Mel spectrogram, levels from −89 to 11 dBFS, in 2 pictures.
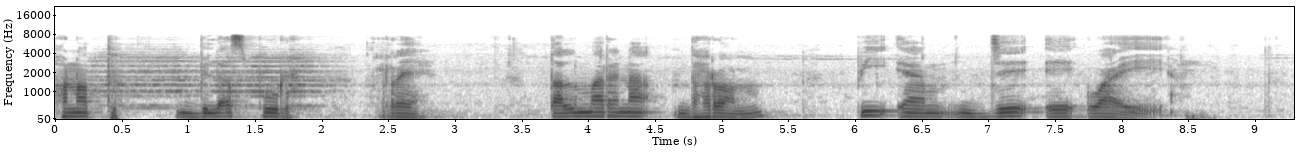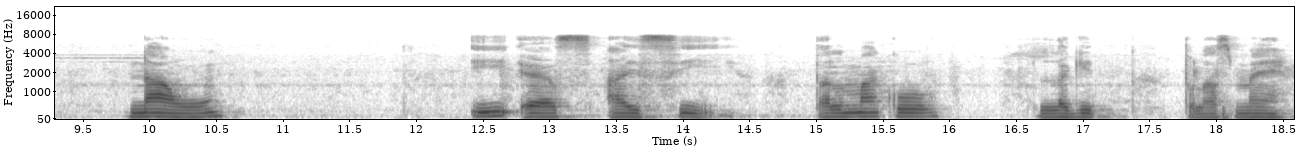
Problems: none marked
